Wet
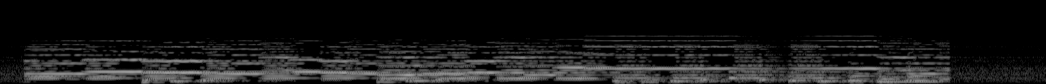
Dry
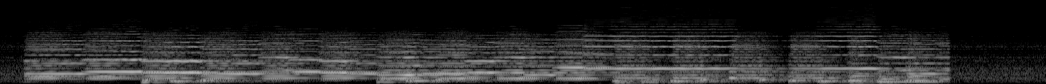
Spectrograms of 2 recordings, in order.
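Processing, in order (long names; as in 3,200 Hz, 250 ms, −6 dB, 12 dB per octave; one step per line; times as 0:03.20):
gate on every frequency bin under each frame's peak −25 dB strong
in parallel at −2 dB: brickwall limiter −23 dBFS, peak gain reduction 8 dB
on the sum: Gaussian smoothing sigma 3.3 samples
level −8.5 dB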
